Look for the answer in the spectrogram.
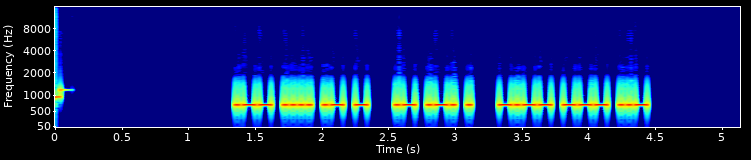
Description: Morse code, heard as a keyed tone, about 40 wpm, 700 Hz. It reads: WHAT ARE YOU
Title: Sets of 3 Words 40wpm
